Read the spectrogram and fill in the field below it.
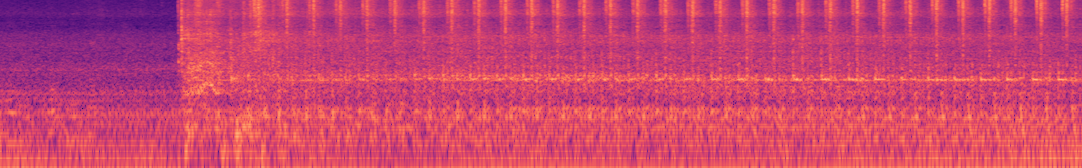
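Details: Doosan excavator diesel engine started after overhaul: cranks and catches at once, then settles into a steady, even idle with a regular beat and no knocks or misses.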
